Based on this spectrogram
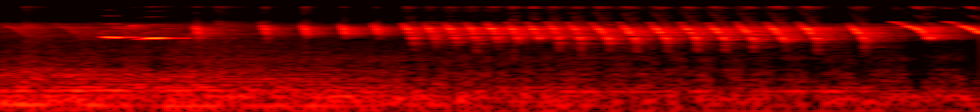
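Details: Canary in full song, played to get other canaries singing: a brief pure whistle, then quick sharp chips building into a steady rapid series of downward-sliding notes.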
